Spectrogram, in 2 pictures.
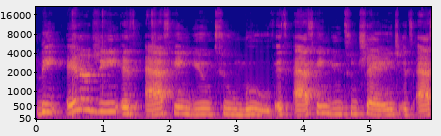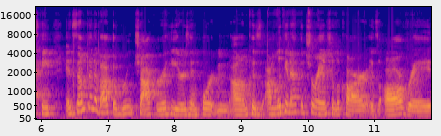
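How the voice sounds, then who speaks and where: Over noticeable background noise, a woman talks in a medium pitch that varies in an ordinary way. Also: moderate pace, hardly any pauses. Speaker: tarot reader and therapist. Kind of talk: tarot reading monologue.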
